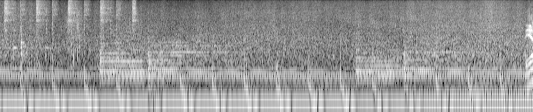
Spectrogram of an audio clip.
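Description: Background music with a steady beat and sustained chords that change every second or two.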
